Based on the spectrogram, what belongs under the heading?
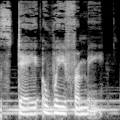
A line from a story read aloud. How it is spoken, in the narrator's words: Nolan growled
